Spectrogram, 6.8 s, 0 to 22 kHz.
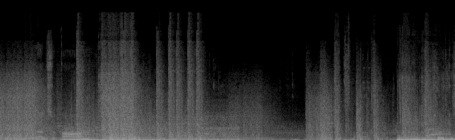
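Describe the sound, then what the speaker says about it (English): Bursts of explosions and gunfire in the Men of War: Assault Squad 2 video game with an Army Men mod, loud rapid volleys that briefly drop away mid-clip before resuming. "some bombs are going off"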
